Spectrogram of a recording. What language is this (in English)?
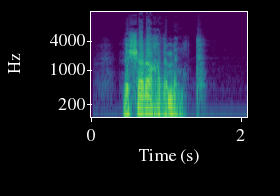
Kabyle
